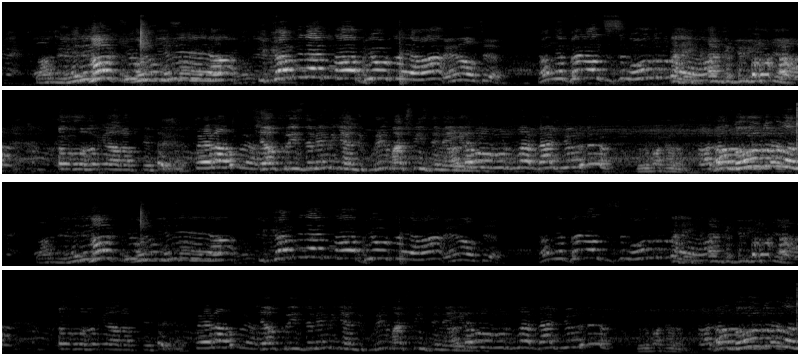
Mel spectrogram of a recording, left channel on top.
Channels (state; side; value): quieter; right; 11.7 dB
